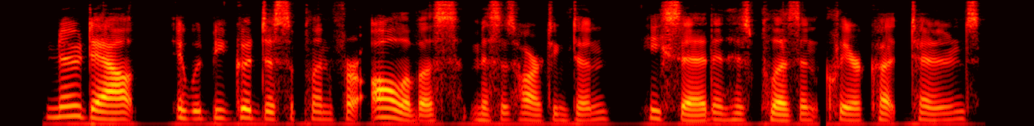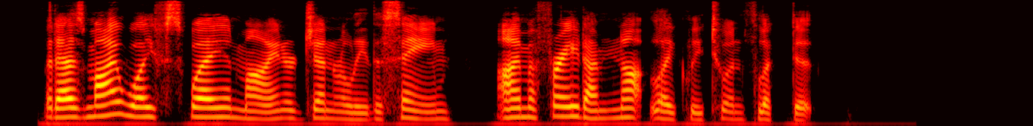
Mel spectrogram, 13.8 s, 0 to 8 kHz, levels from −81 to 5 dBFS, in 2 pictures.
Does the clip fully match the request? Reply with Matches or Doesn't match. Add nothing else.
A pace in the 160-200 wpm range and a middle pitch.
Matches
